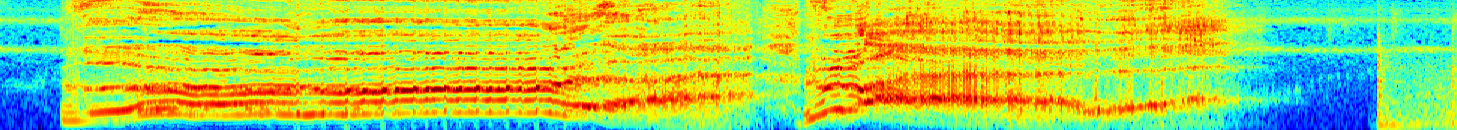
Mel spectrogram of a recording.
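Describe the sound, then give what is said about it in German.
A gorilla roars loudly across an island in two long, rough bellows. The first holds steady and then slides down, the second swoops up and falls away, and a short burst starts again at the end. “Dann erschüttert ein furchtbares Gebrüll die Insel.”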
